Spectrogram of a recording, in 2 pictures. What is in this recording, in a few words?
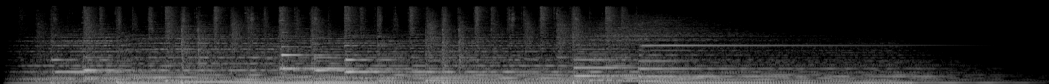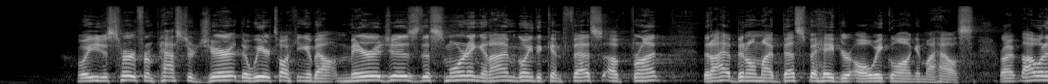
Sermon English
